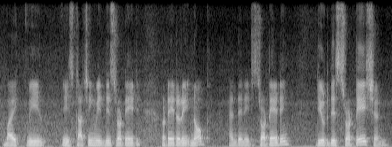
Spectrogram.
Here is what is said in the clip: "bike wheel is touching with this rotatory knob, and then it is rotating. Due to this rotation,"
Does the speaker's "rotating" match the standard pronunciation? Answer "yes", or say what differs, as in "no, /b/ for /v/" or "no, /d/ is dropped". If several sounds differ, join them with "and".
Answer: yes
